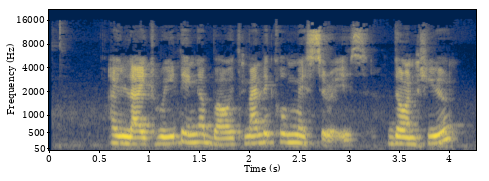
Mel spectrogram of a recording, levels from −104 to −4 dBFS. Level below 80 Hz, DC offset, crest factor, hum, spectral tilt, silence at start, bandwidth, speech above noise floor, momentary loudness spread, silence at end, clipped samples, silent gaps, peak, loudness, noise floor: -62 dBFS; under 0.1%; 16 dB; none; -3 dB/octave; 0.6 s; 15.5 kHz; 31 dB; 11 LU; 0.2 s; under 0.1%; none; -2 dBFS; -18 LUFS; -48 dBFS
